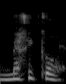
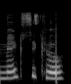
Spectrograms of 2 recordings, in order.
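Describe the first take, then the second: First: It is pronounced the Spanish way. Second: It is pronounced the English way.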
